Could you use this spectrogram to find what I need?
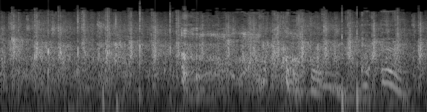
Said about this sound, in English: Well, everybody, let's give Gigi Edgley a warm round of applause.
